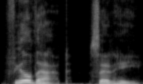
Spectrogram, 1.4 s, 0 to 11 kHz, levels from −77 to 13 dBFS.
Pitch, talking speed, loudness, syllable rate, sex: 135 Hz, 165 wpm, -18 LUFS, 3.4 syllables/s, male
